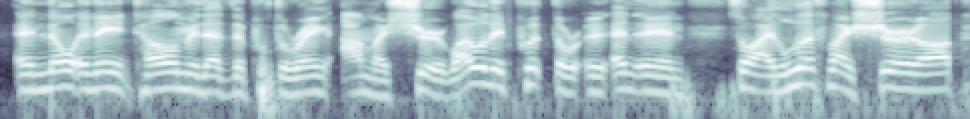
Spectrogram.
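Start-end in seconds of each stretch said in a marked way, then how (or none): none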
